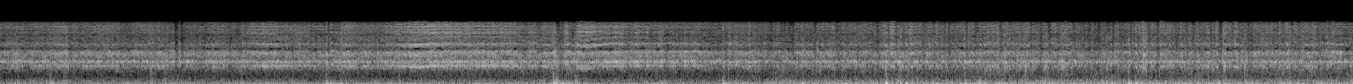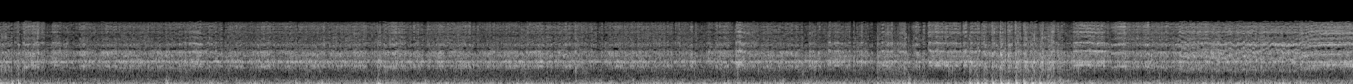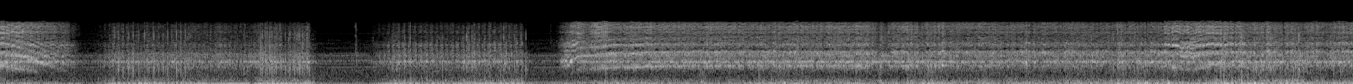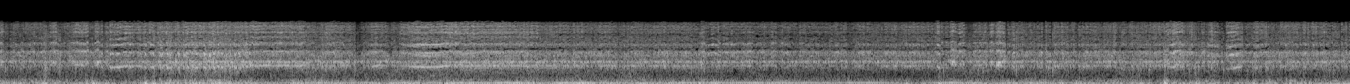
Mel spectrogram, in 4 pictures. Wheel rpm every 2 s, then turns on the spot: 230, 230, 230, 230, 230, 230, 230, 230, 240, 240, 230, 230, 220, 130, 40, 30, 150, 230, 230, 230, 230, 230, 230, 230, 230, 230, 230.
28-32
